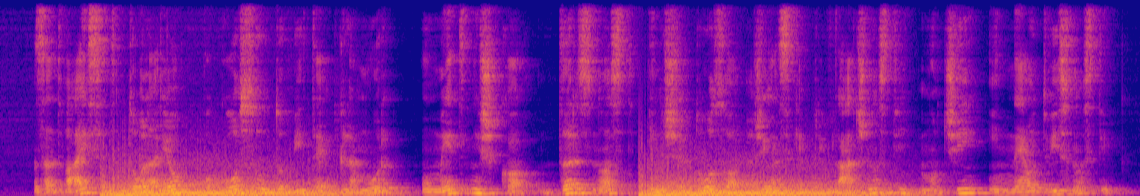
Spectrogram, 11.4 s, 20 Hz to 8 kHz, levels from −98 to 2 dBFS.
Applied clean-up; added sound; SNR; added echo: none; Boom; -2 dB; reverberation time 0.4 s.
